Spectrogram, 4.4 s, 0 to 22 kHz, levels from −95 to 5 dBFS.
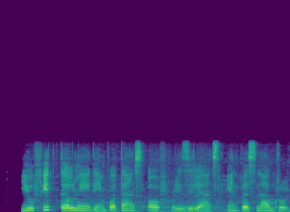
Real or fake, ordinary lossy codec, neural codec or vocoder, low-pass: real; none; none; 7.2 kHz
